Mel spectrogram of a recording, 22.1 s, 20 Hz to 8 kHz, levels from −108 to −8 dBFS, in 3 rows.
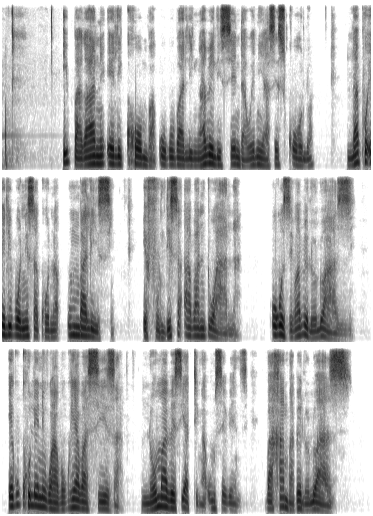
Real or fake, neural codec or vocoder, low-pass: real; none; 7.2 kHz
